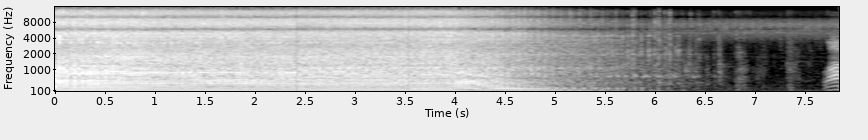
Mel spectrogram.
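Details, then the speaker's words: Ferris IS 2000 Z zero-turn mower running after an oil and filter change with no muffler fitted; loud, raw, rapid exhaust bark at a fast steady beat that dies away at shutdown. "hoopty, ain't it? Jeez. I tried to tell them they needed a muffler, but they wanted a lot for a muffler, so we said, Let's see."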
